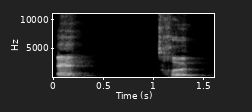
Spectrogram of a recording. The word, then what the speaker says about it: être: Être. Donc on prononce est.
